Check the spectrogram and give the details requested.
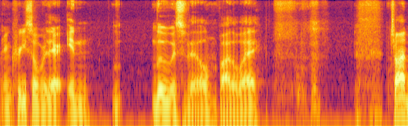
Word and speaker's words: Louisville: town I would say Louisville but it is pronounced as they pronounce it literally as Lewisville it's so weird like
